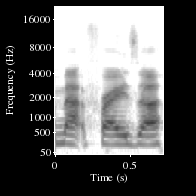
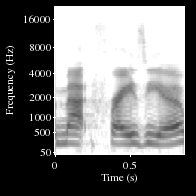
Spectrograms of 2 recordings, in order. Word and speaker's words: Matt Fraser: when we said no Matt Fraser. Everyone started frantically going, why no Matt Fraser? Is he injured? Kate McNichol even said no Matt Frazier, which I think is a reference to Tommy's pronunciation, but Matt Fraser has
